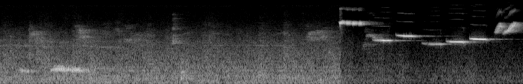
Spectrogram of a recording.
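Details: Snowy-browed flycatcher singing clearly and flute-like in the morning, a recording used as a lure: after a murky, noisy opening, a quick series of about six thin, high whistled notes at varied pitches rings out against a quiet background.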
